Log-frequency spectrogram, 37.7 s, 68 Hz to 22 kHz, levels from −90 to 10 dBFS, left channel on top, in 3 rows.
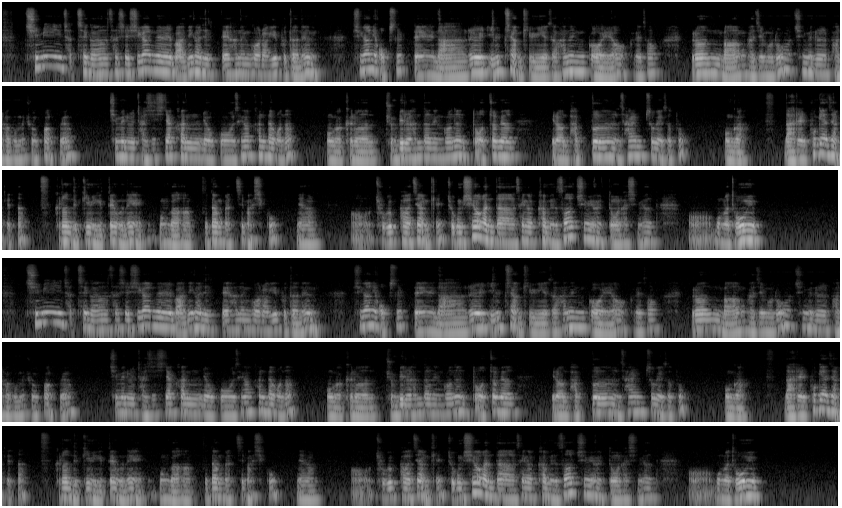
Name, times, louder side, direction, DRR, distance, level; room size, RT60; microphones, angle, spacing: voice 1, 0.4-4.8 5.3-9.8 10.4-13.6 14.2-16.9 17.4-20.3 20.8-22.8 23.4-23.7 24.3-25.5 26.0-28.0 28.3-29.3 29.6-29.9 30.4-36.4, left 2 dB, 55° left, 1.3 m, -32 dB
8.2 x 3.3 x 4.6 m
head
